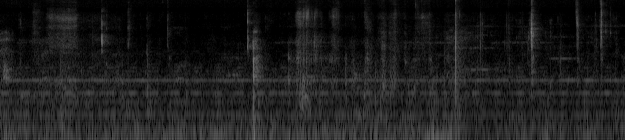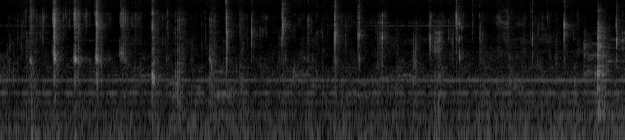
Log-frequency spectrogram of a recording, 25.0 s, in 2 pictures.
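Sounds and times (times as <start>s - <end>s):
chewing and mouth sounds: 9.1s - 24.1s.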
